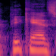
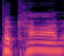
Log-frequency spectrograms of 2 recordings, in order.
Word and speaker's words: pecan: you know that's actually my favorite of the two different the pronunciations because it both of them sound okay you know pecans fun and pecan I don't know it sounds almost like fancy proper fancy and proper it's like one of my favorite dual pronunciations it's like you're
